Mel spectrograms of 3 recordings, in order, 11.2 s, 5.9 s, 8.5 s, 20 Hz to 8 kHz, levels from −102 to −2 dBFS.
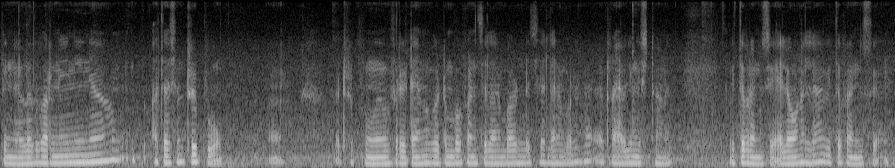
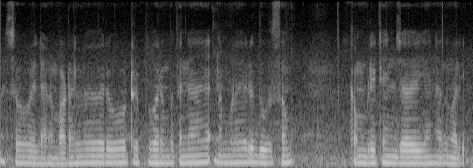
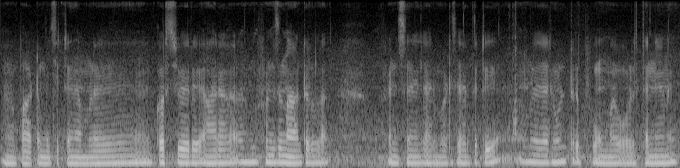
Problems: low volume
